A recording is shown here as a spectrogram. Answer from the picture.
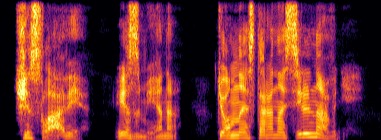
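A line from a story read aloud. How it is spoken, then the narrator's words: Whisper. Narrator (Russian): прошептал Твилик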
